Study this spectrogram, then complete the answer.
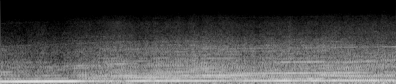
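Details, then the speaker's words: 2018 Alumaweld Stryker 18 aluminium boat, Mercury 60HP outboard, 170 hours: strong even drone rising slightly in pitch at full throttle from standstill, trimming up, speed climbing to 28 mph; healthy. "There's our speed climbing 17 21 trimming up. We got 28 m an hour. Moving right along."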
